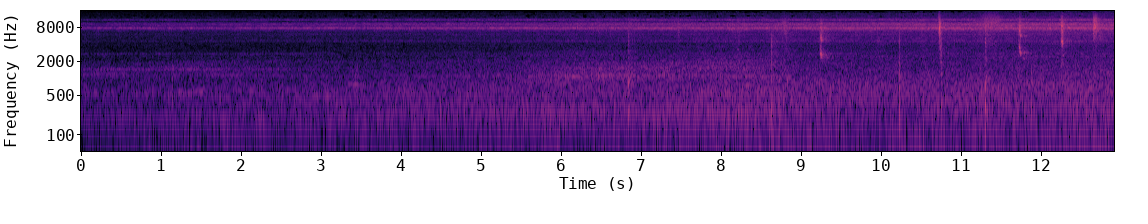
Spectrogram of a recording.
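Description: Tennis racket strikes and ball bounces on a hard court: a serve, then a rally heard as a string of sharp pops at irregular intervals from about seven seconds in, over a steady background hiss.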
